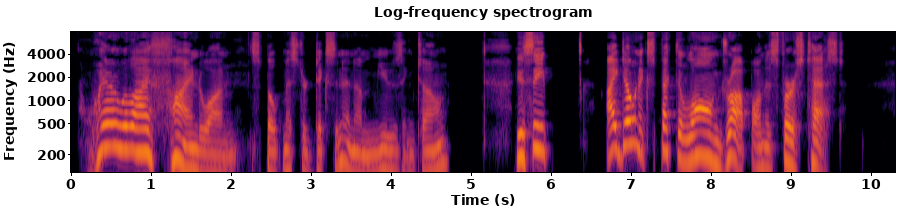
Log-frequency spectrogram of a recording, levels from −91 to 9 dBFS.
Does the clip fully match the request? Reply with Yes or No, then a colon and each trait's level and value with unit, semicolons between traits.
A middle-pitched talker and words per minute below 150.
Yes: medium, 145 Hz; average, 140 wpm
